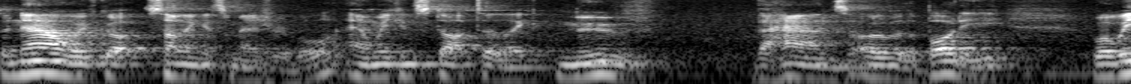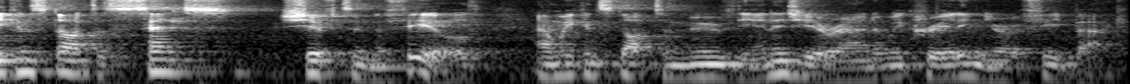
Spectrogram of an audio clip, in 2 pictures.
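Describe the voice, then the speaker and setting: Amid noticeable background noise, a man with a medium pitch and ordinary pitch variation talks at a fairly quick pace. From southern England (Isle of Wight). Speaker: nervous system and breathwork expert. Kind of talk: casual interview chat.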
